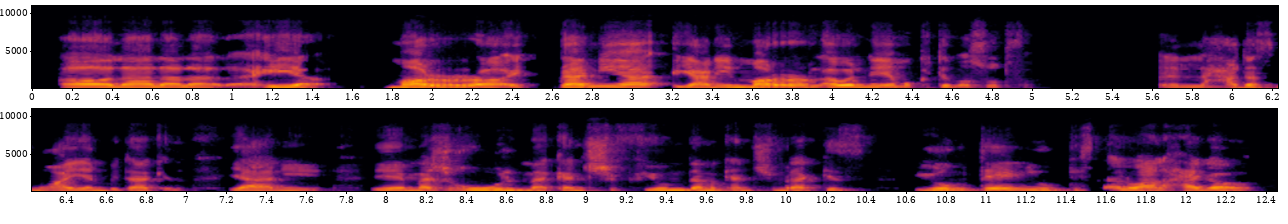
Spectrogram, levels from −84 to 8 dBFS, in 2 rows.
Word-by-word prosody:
آه، 110 Hz, -1 st, +6 dB
لا، 105 Hz, 0 st, +3 dB
لا، 100 Hz, -1 st, +2 dB
لا، 100 Hz, 0 st, 0 dB, 0.2 s
هي 130 Hz, +1 st, +2 dB, 0.3 s
مرّة، 140 Hz, -, +5 dB
التانية 185 Hz, -, +2 dB
يعني 115 Hz, 0 st, 0 dB
المرّة 145 Hz, +6 st, +4 dB
الأولانية 130 Hz, +6 st, +4 dB
ممكن 170 Hz, -, -9 dB
تبقى -, -, -5 dB
صدفة، -, -, -15 dB, 0.6 s
الحدث 100 Hz, +1 st, -5 dB
معيّن 105 Hz, +2 st, -4 dB
بتاع 100 Hz, +1 st, -5 dB
كده، -, -, -14 dB, 0.2 s
يعني 105 Hz, -3 st, -4 dB, 0.2 s
آآ، 110 Hz, 0 st, -1 dB
مشغول 115 Hz, +3 st, -1 dB
ما 105 Hz, -2 st, -3 dB
كانش 105 Hz, 0 st, -6 dB
في 120 Hz, -, -12 dB
يوم 125 Hz, 0 st, 0 dB
ده 125 Hz, -, 0 dB
ما 120 Hz, -, -3 dB
كانش 115 Hz, -3 st, -11 dB
مركز، -, -, -7 dB, 0.2 s
يوم 155 Hz, +7 st, -1 dB
تاني 155 Hz, -2 st, 0 dB
وبتسأله 130 Hz, 0 st, -3 dB
على 110 Hz, -, -3 dB
حاجة 130 Hz, 0 st, -1 dB
120 Hz, 160 wpm, -22 LUFS, 105-135 Hz, 0.6 s, آه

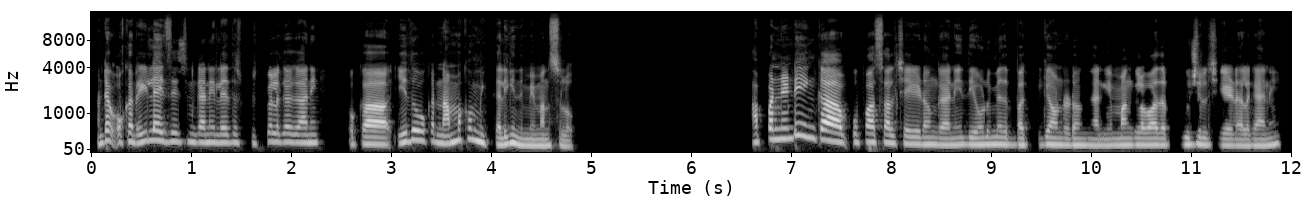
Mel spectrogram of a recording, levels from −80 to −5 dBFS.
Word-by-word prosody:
అంటే 220 Hz, -, +1 dB
ఒక 195 Hz, -, -2 dB
రియలైజేషన్ 195 Hz, -2 st, -1 dB
గాని, 175 Hz, 0 st, 0 dB
లేదా 175 Hz, 0 st, -2 dB
స్పిరిచ్యువల్‌గా 185 Hz, +3 st, -4 dB
గాని, 175 Hz, 0 st, 0 dB, 0.4 s
ఒక 145 Hz, -, -15 dB, 0.4 s
ఏదోక 215 Hz, 0 st, -1 dB
నమ్మకం 225 Hz, +10 st, 0 dB
మీకలిగింది 150 Hz, -4 st, -1 dB
మీ -, -, -1 dB
మనసులో. 115 Hz, -2 st, -2 dB, 1.9 s
అప్పటినిండి 255 Hz, -, +2 dB
ఇంకా 240 Hz, -4 st, +6 dB, 0.3 s
ఉపాసాలు 180 Hz, -2 st, 0 dB
చేయడం 145 Hz, -2 st, -1 dB
గాని, 130 Hz, +1 st, 0 dB
దేవుడి 135 Hz, +1 st, -1 dB
మీద 140 Hz, -1 st, -1 dB
భక్తిగా 130 Hz, +2 st, -3 dB
ఉండడం 130 Hz, -1 st, -2 dB
గాని, 120 Hz, 0 st, -3 dB
మంగళవాదా 130 Hz, 0 st, +1 dB
పూజలు 135 Hz, -1 st, -2 dB
చేయడాలు 120 Hz, -1 st, -1 dB
గాని 125 Hz, +4 st, -2 dB
150 Hz, 135 wpm, -25 LUFS, 130-185 Hz, 1.9 s, ఇంకా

